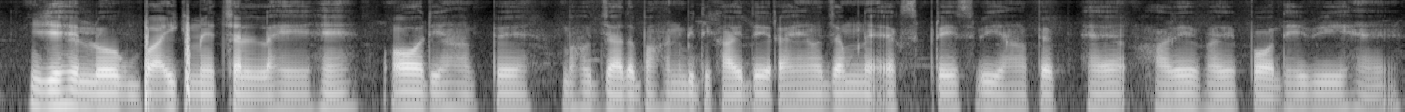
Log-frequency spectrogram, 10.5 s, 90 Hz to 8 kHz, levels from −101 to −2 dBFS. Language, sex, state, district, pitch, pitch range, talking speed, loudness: Hindi, male, Uttar Pradesh, Hamirpur, 95 Hz, 95-100 Hz, 165 wpm, -21 LUFS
